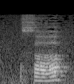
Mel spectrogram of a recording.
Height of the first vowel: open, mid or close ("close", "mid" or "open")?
open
